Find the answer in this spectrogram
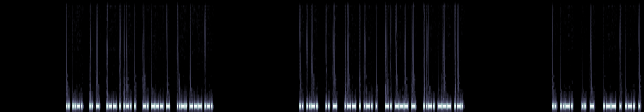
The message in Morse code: IF IT WERE NOT FOR IF IT WERE NOT FOR IF IT WERE

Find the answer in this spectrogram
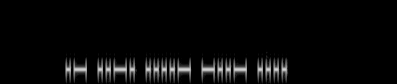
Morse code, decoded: AF4XH

